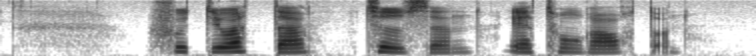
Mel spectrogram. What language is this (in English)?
Swedish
